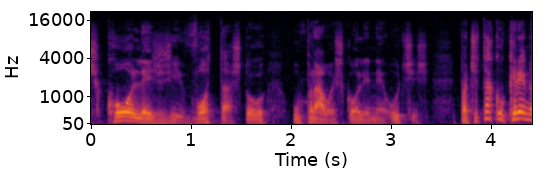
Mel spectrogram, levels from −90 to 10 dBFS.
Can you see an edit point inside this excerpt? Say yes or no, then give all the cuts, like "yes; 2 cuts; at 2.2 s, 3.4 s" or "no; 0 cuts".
no; 0 cuts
